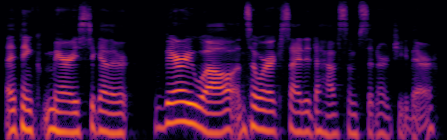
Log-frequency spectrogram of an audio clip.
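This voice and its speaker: Brief: steady host walking through a patient case, clinical and clear, dry recording. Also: medium pitch, no room sound. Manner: measured, clinical, explanatory. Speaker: podcast host, physician. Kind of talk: podcast case presentation.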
